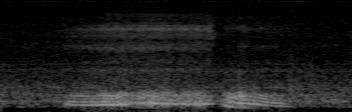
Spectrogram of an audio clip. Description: My new dog Bailey snoring in my arms - turn up volume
